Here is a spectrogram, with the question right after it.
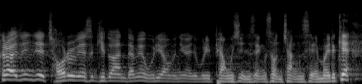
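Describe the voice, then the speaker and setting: This is a man talking. His tone is animated. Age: 60s. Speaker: missionary. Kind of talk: sermon.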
